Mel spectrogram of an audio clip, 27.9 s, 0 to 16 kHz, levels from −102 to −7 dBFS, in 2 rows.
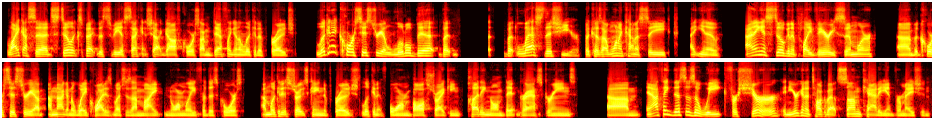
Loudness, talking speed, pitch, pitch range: -22 LUFS, 220 wpm, 115 Hz, 100-135 Hz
